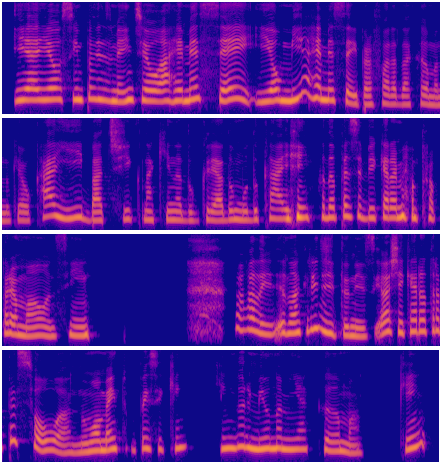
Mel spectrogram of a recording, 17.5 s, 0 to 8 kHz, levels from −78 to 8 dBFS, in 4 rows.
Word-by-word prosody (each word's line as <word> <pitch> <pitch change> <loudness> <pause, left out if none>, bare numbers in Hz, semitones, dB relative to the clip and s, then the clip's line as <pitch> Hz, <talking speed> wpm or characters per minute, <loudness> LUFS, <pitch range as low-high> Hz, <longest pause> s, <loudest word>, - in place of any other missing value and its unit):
E 265 +1 +3
aí 270 0 +4
eu 280 0 +3
simplesmente 270 -2 +2
eu 245 -1 +4
arremessei, 255 +2 +2
e 225 +1 -2
eu 255 +1 +4
me 255 - +5
arremessei 270 - +1
pra 180 0 -5
fora 185 +1 -7
da 175 0 -7
cama 175 -2 -7
no 165 0 -7
que 170 - -13
eu 175 - -6
caí, 245 +3 -1
bati 180 0 -5
na 190 - -5
quina 190 0 -6
do 175 -1 -9
criado-mudo, 185 +2 -4
caí, 210 0 -2 0.3
quando 235 -1 -2
eu 235 - 0
percebi 240 -2 -3
que 235 - -2
era 230 - +2
a - - +1
minha 245 -3 +4
própria 225 +1 -2
mão, 195 0 0
assim. 195 +2 -3 1.4
Eu 335 -4 -4
falei: 245 -9 0
"Eu 240 - +2
não 240 - +2
acredito 260 - +2
nisso". 180 -1 -2
Eu 235 - 0
achei 265 -2 +1
que 280 - -4
era 280 - +2
outra 300 +2 -3
pessoa, 230 - -1
no 175 +2 -3
momento 225 +4 +2
eu 215 - -14
pensei: 245 -2 -4
"Quem 270 +4 -4 0.3
quem 260 +1 +3
dormiu 260 -3 +5
na 255 0 +5
minha 245 0 +1
cama? 200 -7 -3 0.3
Quem 275 +9 0
240 Hz, 195 wpm, -24 LUFS, 195-265 Hz, 1.4 s, me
